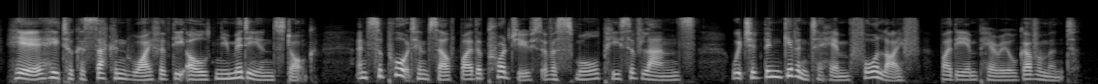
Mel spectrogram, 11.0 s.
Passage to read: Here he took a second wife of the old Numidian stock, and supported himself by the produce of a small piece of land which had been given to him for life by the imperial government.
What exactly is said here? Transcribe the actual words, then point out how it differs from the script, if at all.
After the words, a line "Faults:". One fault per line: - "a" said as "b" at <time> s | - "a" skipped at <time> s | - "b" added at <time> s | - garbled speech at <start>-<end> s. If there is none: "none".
Here he took a second wife of the old Numidian stock, and support himself by the produce of a small piece of lands which had been given to him for life by the imperial government.
Faults:
- "supported" said as "support" at 3.7 s
- "land" said as "lands" at 6.4 s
